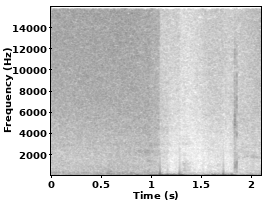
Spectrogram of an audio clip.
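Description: Low, dull thumps and rumble with a few faint clicks, loudest about a second in: movement noise from a clip-on microphone being jostled as the wearer shifts.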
